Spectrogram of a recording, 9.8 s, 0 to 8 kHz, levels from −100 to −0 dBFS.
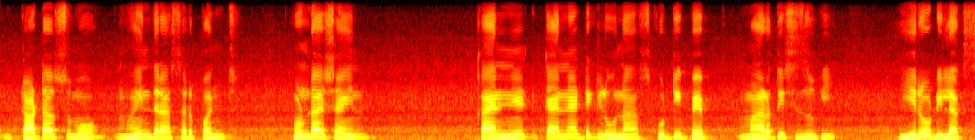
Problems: constant background noise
